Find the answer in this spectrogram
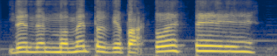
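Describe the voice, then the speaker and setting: A woman with a Chilean accent recounting a personal experience in a rambling, halting way, often repeating and restarting her words. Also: fairly high pitch, fairly even intonation, mellow. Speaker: storyteller guest. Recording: muffled lo-fi audio with faint music.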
